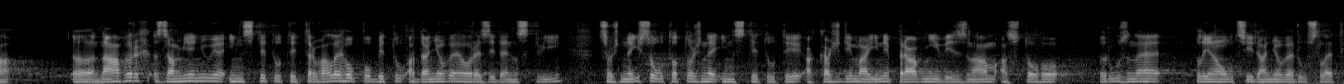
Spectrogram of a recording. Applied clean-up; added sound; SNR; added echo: none; none; none; none.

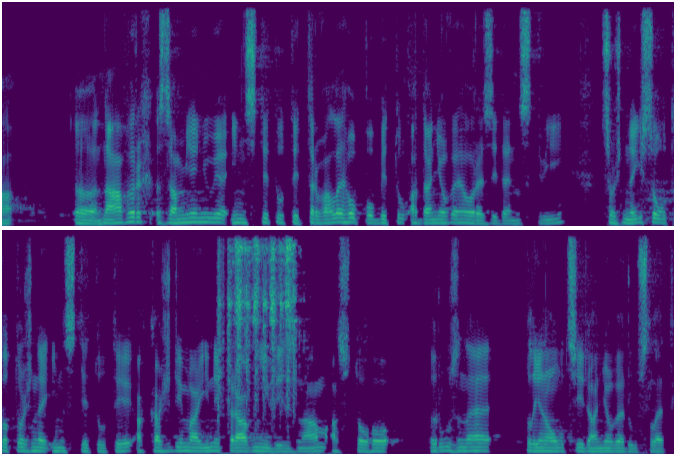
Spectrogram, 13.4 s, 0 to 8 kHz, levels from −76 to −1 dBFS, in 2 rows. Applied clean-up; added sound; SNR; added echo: classical method spectral subtraction.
